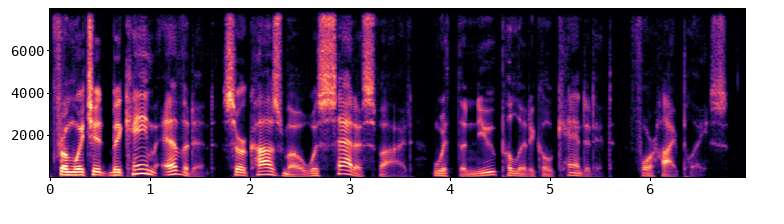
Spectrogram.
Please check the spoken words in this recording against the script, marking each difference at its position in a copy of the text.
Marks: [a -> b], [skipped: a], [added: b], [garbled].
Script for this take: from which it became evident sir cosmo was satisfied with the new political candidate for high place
from which it became evident sir cosmo was satisfied with the new political candidate for high place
